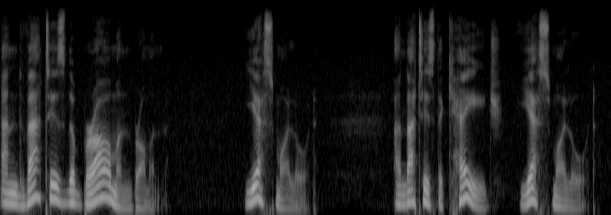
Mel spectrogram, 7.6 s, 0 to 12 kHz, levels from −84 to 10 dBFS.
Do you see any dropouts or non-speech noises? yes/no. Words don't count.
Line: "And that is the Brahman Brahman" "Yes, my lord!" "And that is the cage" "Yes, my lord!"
no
